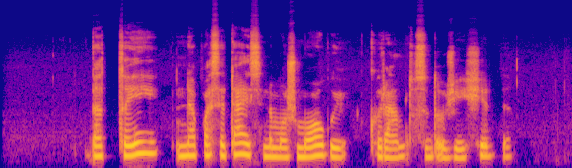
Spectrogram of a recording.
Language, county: Lithuanian, Vilnius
